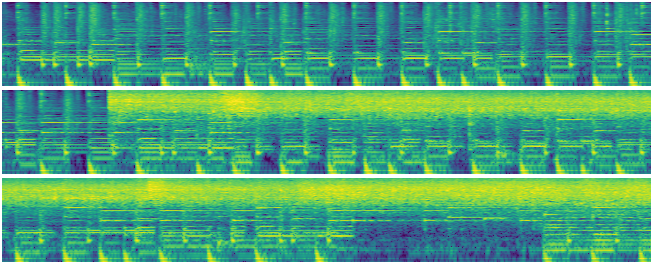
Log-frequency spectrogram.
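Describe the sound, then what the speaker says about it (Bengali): Koi fish, rubbed with salt and turmeric, frying in hot oil, a loud continuous sizzle and spatter close by that thickens into a dense roar partway through, with no talking. "আমার ভাজা হয়ে গেছে, হালকা ভাজলাম মাছ, ভেজে নিলাম।"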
